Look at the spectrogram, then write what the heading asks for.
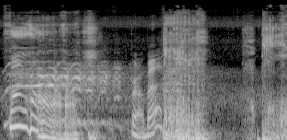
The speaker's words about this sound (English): you both hear what appears to be, or what you think is like the sound of a horse whinnying in the distance around a corner.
